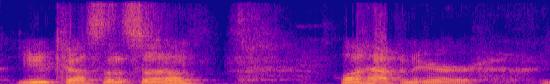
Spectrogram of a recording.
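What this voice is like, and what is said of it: American cowboy accent. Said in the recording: “I have to say that with an American cowboy accent.”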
